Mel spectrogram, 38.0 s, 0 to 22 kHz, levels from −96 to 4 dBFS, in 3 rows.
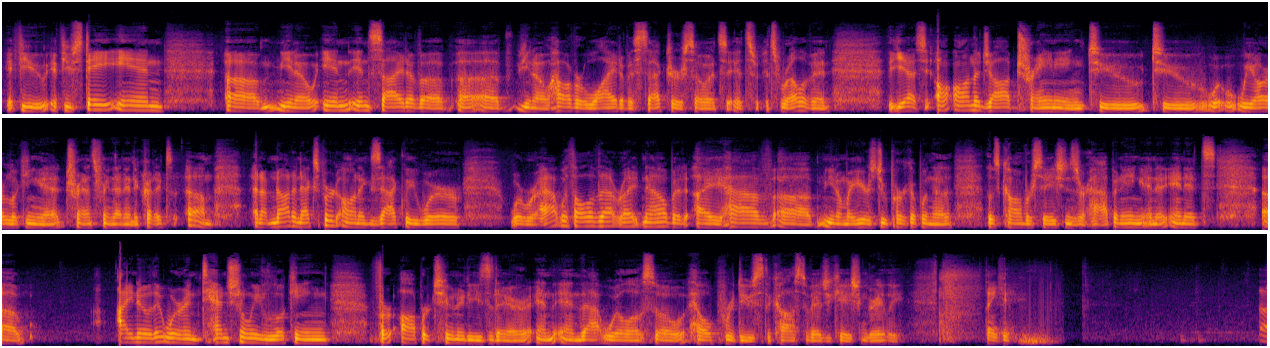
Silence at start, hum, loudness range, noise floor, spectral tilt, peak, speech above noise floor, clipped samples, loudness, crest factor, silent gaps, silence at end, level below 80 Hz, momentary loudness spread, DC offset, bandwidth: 0.05 s; none; 3 LU; -59 dBFS; -4 dB/octave; 0 dBFS; 38 dB; under 0.1%; -21 LUFS; 22 dB; none; 0 s; -68 dBFS; 6 LU; under 0.1%; 10.5 kHz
